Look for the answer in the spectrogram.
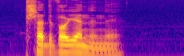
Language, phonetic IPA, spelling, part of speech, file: Polish, [ˌpʃɛdvɔˈjɛ̃nːɨ], przedwojenny, adjective, Pl-przedwojenny.ogg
